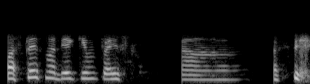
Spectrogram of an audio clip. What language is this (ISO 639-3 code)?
san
